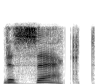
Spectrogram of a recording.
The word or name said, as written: dissect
